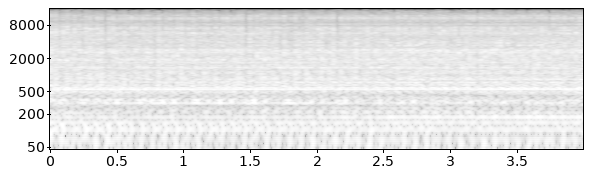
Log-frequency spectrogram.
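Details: 2004 Mitsubishi Endeavor cold start: a fast, busy rattle over the idle from a hydraulic timing belt tensioner losing pressure overnight; it fades after 5–10 minutes warm-up, and replacing the tensioner cured it.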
